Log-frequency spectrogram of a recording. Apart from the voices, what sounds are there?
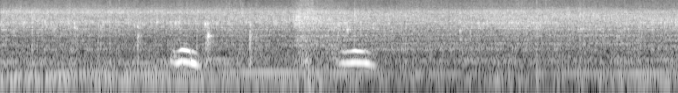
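food frying and sizzling in very hot oil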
